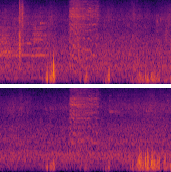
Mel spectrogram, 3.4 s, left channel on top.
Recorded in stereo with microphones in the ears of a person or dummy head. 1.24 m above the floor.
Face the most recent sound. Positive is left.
turn(degrees=30)  # may be behind; listen again after turning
